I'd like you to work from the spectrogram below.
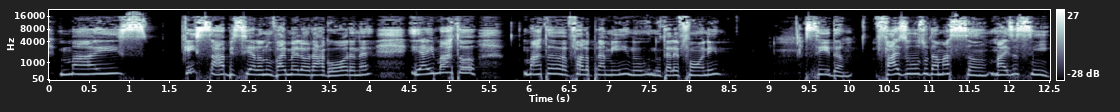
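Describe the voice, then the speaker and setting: Over noticeable background noise, a woman with a high pitch talks at a very slow pace, leaving long, frequent pauses. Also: ordinary pitch variation. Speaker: businesswoman. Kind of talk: interview.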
